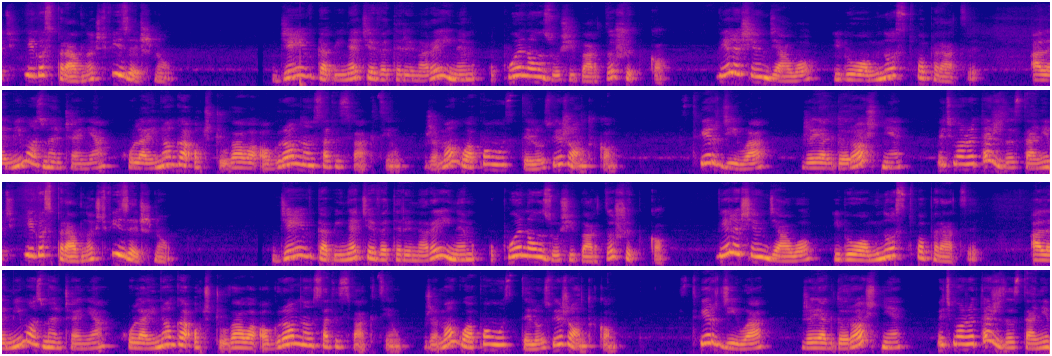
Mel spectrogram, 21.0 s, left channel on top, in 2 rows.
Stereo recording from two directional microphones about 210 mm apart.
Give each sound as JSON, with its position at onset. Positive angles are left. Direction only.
{"t": 0.3, "sound": "speech", "side_deg": -45}
{"t": 2.7, "sound": "speech", "side_deg": -45}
